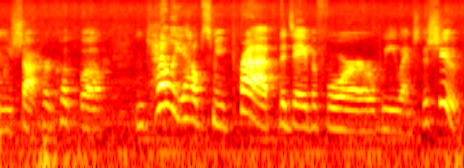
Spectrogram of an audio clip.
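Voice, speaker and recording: Moderate-paced speech from a woman with a fairly high pitch, set against noticeable background noise. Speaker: chef and food stylist host. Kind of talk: casual cooking show chat. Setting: home kitchen apartment.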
